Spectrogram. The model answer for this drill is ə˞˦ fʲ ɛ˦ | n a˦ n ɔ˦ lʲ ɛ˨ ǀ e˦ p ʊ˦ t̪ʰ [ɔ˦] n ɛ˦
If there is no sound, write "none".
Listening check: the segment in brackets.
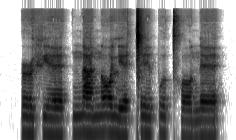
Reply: ɔ˨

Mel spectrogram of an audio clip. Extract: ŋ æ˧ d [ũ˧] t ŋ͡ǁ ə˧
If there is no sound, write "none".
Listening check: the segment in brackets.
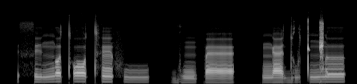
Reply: u˧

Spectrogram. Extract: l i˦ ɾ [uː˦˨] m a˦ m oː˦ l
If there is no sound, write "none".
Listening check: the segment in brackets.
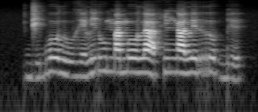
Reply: uː˦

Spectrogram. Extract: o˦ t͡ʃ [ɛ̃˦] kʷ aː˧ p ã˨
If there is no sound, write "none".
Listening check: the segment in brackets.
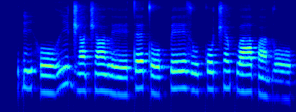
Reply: ɛ̃˦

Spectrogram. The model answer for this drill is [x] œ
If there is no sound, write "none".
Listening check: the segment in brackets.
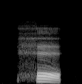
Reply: h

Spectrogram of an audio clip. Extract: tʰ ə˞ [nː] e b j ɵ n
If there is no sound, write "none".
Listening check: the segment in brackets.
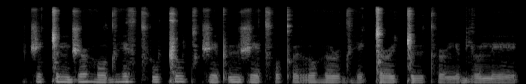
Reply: ŋ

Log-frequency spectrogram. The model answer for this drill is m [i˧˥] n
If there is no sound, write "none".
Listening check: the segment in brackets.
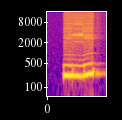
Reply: i˧˥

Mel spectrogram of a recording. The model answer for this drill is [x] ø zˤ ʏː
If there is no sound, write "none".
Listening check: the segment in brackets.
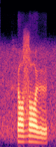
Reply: h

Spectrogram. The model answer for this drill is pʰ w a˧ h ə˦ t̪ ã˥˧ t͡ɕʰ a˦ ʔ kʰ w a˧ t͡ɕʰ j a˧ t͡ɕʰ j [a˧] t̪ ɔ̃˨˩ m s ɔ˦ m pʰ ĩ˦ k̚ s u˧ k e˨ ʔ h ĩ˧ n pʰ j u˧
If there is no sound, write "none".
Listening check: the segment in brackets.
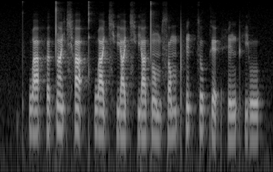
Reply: a˧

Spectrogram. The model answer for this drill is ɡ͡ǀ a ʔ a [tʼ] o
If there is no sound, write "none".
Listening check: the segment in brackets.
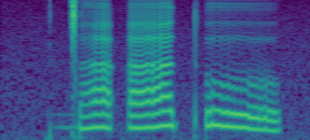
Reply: tʼ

